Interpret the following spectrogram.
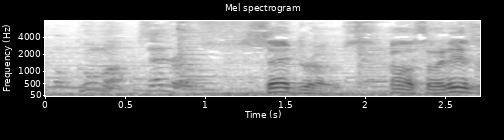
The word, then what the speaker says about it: Cedros: Okuma Cedros.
